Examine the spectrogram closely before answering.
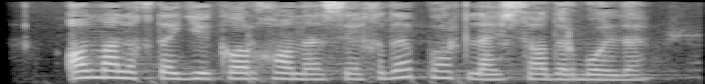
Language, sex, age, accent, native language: Uzbek, female, 18-24, Toshkent shahri, Uzbek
